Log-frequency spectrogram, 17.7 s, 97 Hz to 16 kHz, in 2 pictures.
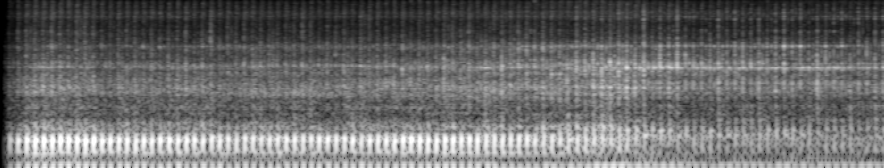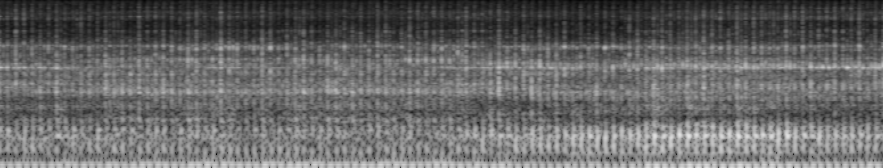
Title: KTM 520 EXC 2001 knocking noise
